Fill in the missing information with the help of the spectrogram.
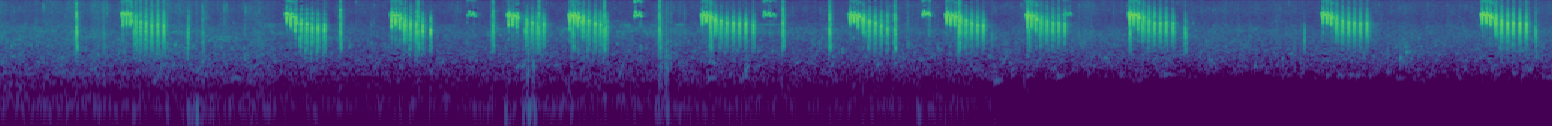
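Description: A Long-tailed tit gives short, high, buzzy rolling trills, about one or two each second, over a quiet background.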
